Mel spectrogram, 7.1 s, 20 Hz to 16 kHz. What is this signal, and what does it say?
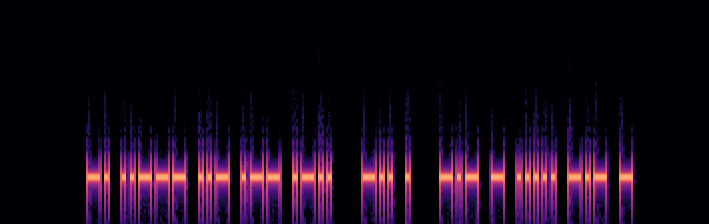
Morse code, heard as a keyed tone, about 28 wpm, 700 Hz. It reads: N2UWL DE KT5KT
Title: USA Callsign DE Callsign - 5 Characters - 28wpm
